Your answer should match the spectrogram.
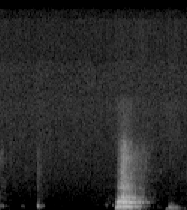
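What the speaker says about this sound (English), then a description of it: "Ooh, the dog's awake." A single distant dog bark rises out of near silence, preceded and followed by faint short whimpers, with no talking.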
